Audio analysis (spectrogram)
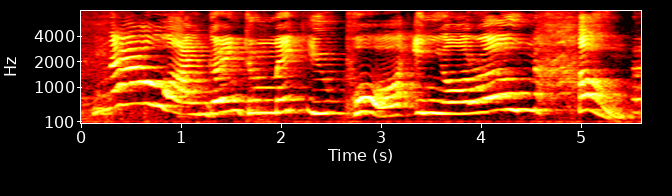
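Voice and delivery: high, slow, stretched threat; menacing sparrow. A narrator's reading. Sparrow vowing to ruin wagoner at home, menacing. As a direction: draw out the vow in a high bird voice.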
